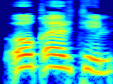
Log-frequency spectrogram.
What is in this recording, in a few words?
"oqierttur", Archi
